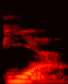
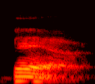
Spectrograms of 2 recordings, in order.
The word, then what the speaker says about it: bear: is the correct answer this word is not pronounced as beer it is pronounced as bear coffee no fear no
